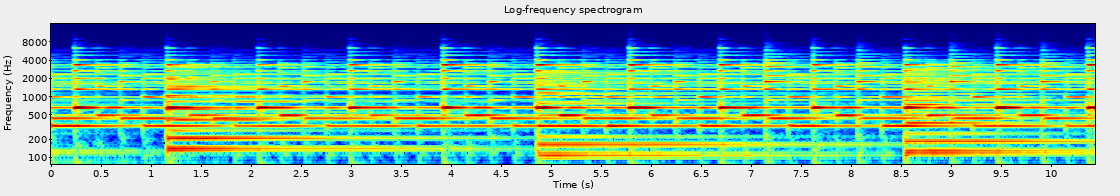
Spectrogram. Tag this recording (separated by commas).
Tender music, New-age music, Music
